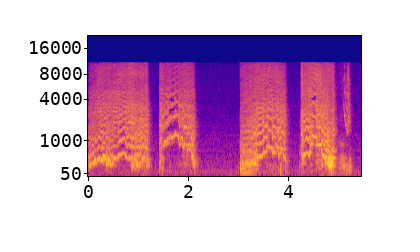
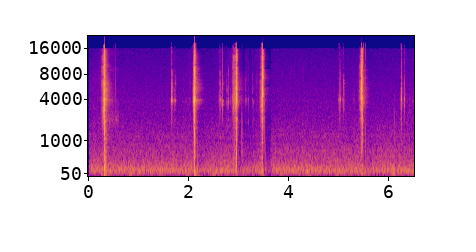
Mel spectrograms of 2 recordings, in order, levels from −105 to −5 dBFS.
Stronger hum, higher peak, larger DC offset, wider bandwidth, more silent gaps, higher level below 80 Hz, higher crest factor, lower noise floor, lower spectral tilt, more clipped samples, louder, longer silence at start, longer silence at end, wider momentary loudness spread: neither; second, -4 dBFS vs 0 dBFS; neither; second, 11.5 kHz vs 18 kHz; neither; first, -48 dBFS vs -54 dBFS; second, 20 dB vs 26 dB; first, -57 dBFS vs -47 dBFS; first, -4 dB/octave vs 0.5 dB/octave; neither; second, -23 LUFS vs -18 LUFS; second, 0 s vs 0.25 s; second, 0.2 s vs 1 s; second, 11 LU vs 24 LU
